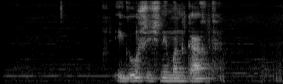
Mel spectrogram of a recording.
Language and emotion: Russian, neutral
